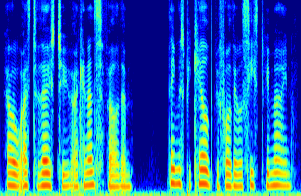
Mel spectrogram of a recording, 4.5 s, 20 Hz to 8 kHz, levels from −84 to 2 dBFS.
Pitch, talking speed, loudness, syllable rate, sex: 185 Hz, 280 wpm, -20 LUFS, 7.5 syllables/s, female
